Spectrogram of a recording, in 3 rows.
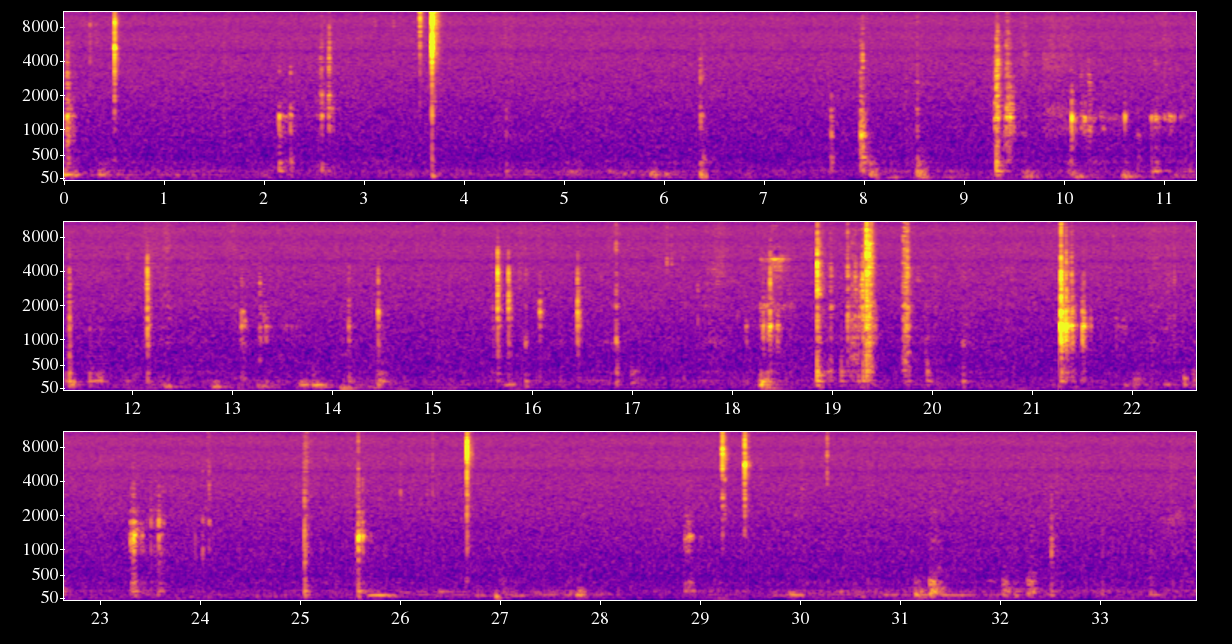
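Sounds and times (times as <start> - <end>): small plastic clicks and taps: 0.0 - 0.7, 3.5 - 3.8, 15.6 - 17.5, 25.0 - 28.0, 28.8 - 30.4.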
